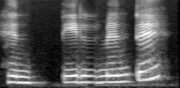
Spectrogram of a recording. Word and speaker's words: gentilmente: So the G in Spanish has like an H sound. So it's like gentilmente.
